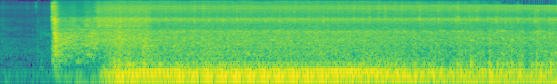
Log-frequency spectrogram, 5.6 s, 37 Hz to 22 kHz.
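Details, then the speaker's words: 1972 Ford Gran Torino 351C with a new remanufactured starter and gas poured down the carburetor, unrun since November 2021: it cranks briefly, then settles into a steady, even V8 rumble with no misfire. "yeah it runs I knew it would run"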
